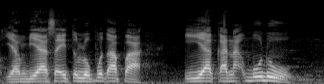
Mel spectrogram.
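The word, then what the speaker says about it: إِيَّاكَ: Iya-nya 2 kali situ tasydid. Jadi iyyaka na'budu wa iya. Kadang-kadang ada imam yang iyyaka na'budu wa iya. Iya. Itu nggak ada tasydidnya kalau begitu. Kalau dia cuma bacanya iya saja, iyyaka na'budu wa iya. Memang antara yang tasydid sama tidak tasydid ini terlalu tipis perbedaannya. Tapi bisa dilihat dari penekanan bacaan.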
